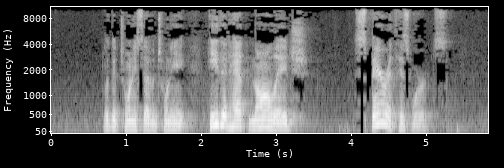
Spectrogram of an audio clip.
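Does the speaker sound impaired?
No.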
